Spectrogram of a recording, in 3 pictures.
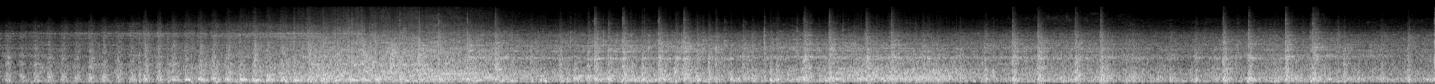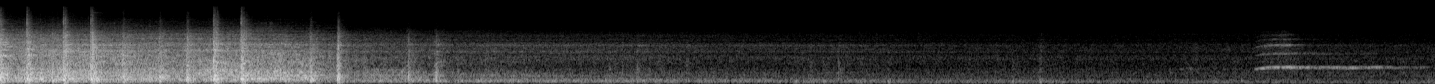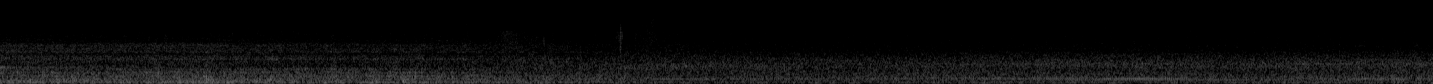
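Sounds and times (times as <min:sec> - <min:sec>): wheels clicking over rail joints: 0:00.0 - 0:19.0.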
